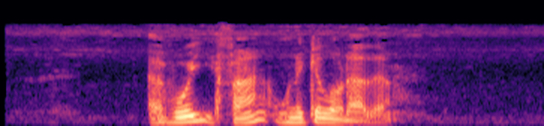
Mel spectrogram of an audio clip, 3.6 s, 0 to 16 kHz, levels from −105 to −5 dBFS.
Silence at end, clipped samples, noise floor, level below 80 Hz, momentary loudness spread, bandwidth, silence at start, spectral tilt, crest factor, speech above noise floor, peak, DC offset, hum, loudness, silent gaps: 1 s; under 0.1%; -62 dBFS; -60 dBFS; 14 LU; 7.4 kHz; 1 s; -8 dB/octave; 18 dB; 43 dB; -2 dBFS; under 0.1%; none; -19 LUFS; none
